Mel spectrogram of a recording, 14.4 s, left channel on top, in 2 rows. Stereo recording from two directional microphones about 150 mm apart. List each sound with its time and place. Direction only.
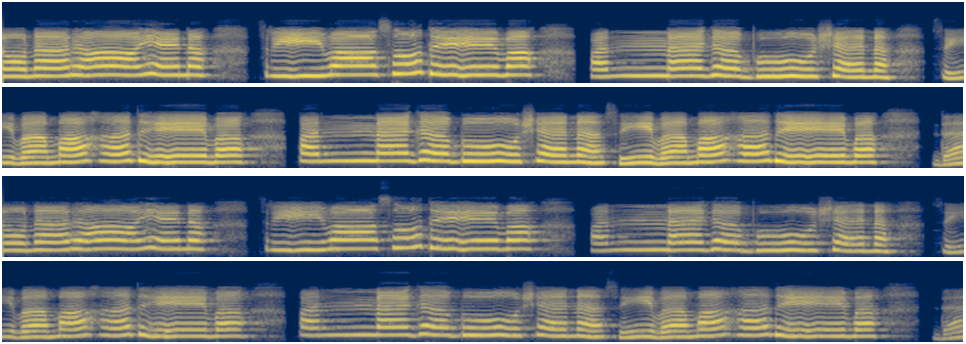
0.0 s female singing: 30° left (ahead or behind)
2.0 s child singing: 30° left (ahead or behind)
4.6 s female singing: 20° left (ahead or behind)
4.9 s child singing: 30° left (ahead or behind)
9.6 s a sound: 15° left (ahead or behind)
10.0 s child singing: 30° left (ahead or behind)
14.3 s speech: 35° left (ahead or behind)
